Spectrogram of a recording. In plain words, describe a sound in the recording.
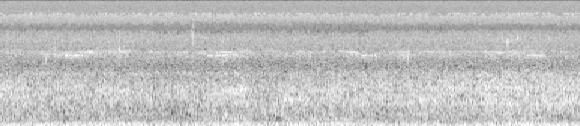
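Thick liquid trickles softly from a plastic cup.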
